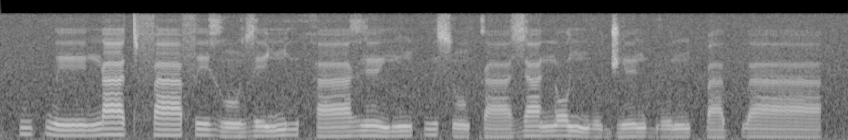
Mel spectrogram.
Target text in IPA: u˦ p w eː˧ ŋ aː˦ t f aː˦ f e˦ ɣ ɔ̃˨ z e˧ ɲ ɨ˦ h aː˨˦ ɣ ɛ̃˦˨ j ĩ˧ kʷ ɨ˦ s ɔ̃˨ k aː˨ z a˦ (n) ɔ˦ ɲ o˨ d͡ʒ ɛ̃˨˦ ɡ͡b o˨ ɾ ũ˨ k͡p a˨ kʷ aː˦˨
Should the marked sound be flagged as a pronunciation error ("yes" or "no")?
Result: no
